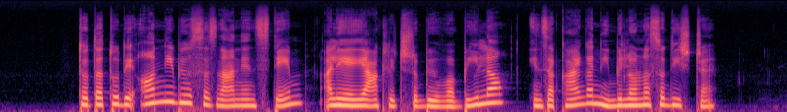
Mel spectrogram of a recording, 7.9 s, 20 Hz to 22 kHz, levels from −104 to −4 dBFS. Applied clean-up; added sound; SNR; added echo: none; none; none; none.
